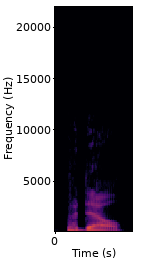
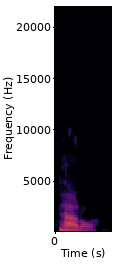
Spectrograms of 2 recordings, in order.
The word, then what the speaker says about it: padel: Padel. It's not. I don't paddle. even know what that is. It's padel. Oh, paddle ball. No, it's not paddle. It's padel. It's different than paddle in the States. Padel what is it?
